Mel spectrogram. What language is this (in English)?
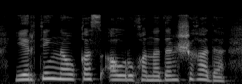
Kazakh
